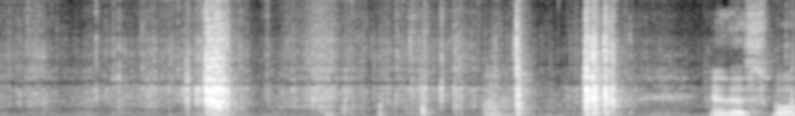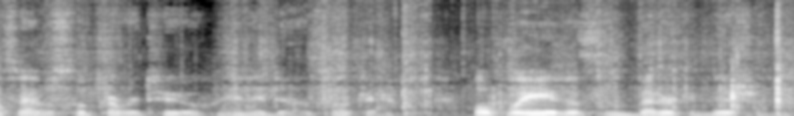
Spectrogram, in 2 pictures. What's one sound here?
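Paper rustles and crinkles in a man's hands.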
